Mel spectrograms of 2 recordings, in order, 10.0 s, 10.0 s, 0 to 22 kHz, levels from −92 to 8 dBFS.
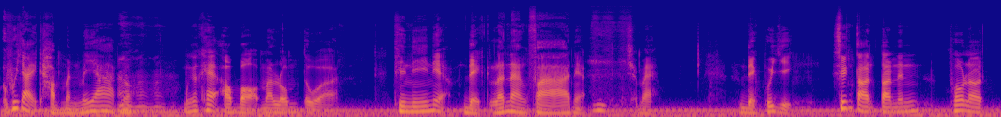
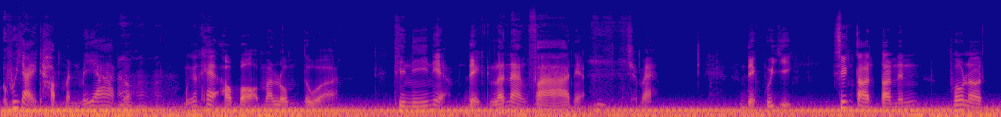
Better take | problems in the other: first | low rumble; loud; throughout; 5 dB below the speech; faint in the first

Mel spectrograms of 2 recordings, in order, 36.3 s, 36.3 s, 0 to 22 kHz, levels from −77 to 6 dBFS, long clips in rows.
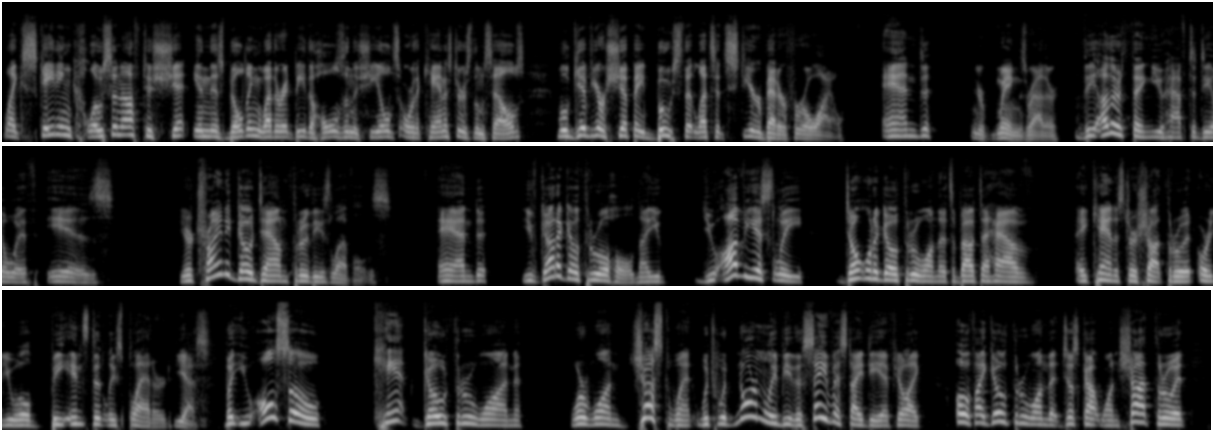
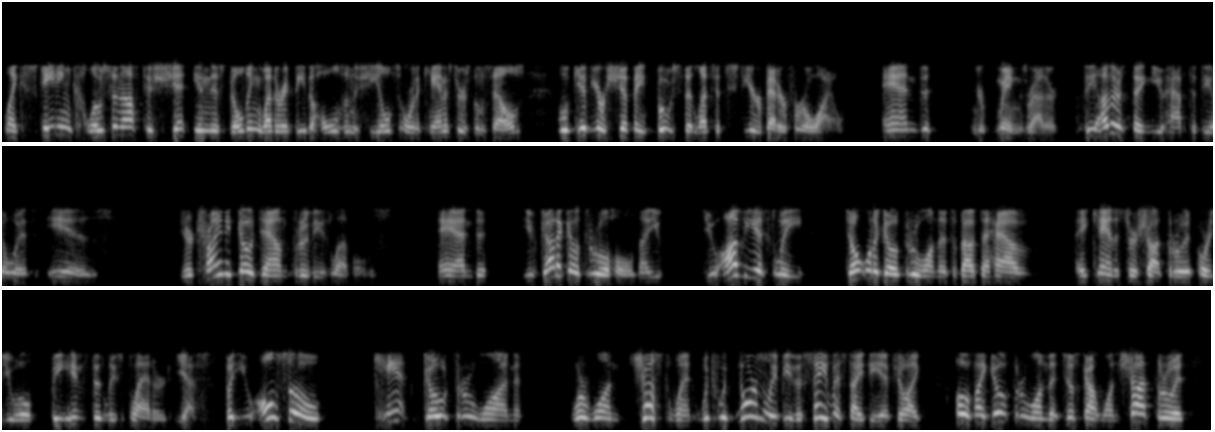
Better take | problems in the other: first | phone-call audio; poor line; nothing above 3.5 kHz

